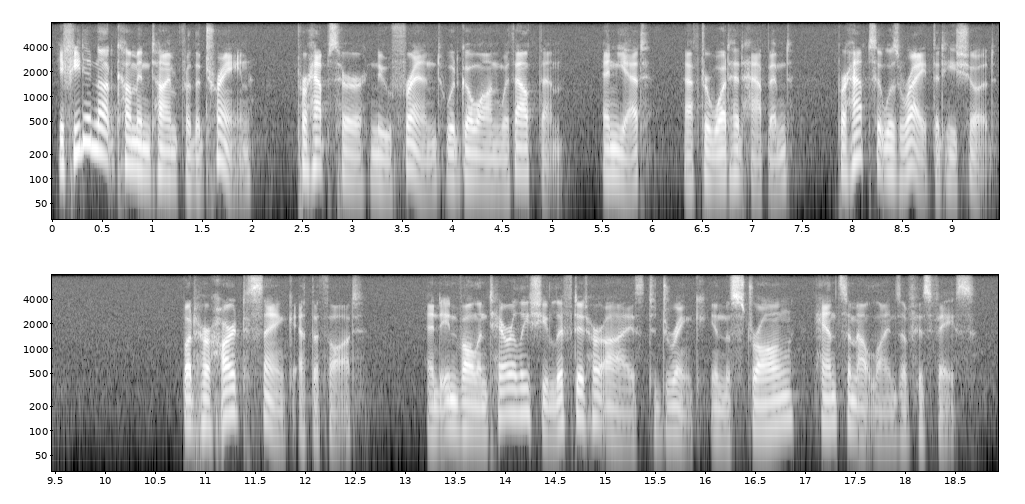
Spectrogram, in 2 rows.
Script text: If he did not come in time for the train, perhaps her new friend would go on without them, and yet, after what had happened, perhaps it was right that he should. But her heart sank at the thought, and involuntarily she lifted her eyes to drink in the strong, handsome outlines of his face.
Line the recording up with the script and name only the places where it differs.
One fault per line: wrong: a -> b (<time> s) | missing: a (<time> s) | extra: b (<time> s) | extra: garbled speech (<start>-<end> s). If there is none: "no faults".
no faults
